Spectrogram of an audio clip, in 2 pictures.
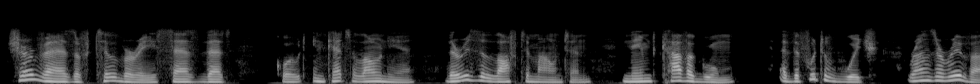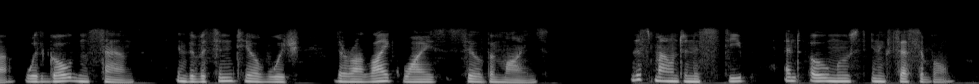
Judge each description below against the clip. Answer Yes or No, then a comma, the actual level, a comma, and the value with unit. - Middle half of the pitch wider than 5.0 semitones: No, average, 4.3 semitones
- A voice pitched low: Yes, low, 130 Hz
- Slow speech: Yes, slow, 130 wpm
